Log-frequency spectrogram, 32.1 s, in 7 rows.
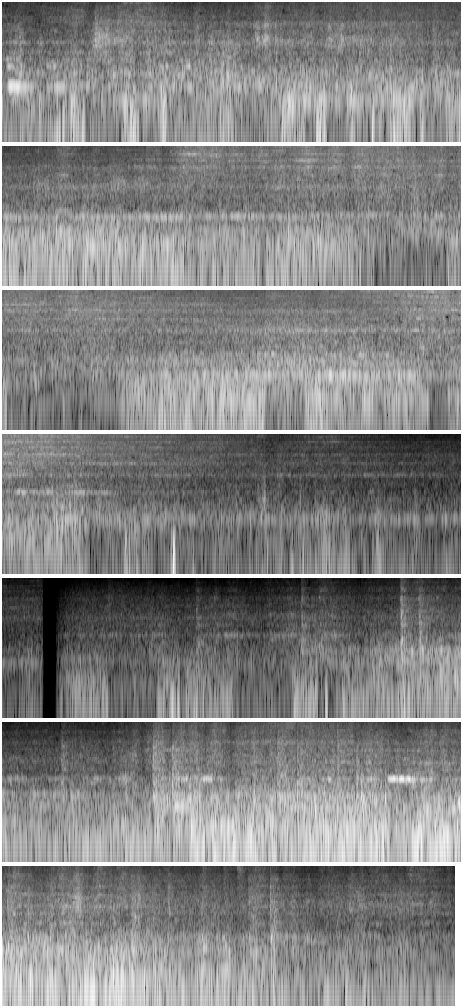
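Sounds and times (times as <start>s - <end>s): high thin train whine: 0.0s - 22.2s
train wheels clacking over rail joints: 20.2s - 32.0s.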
